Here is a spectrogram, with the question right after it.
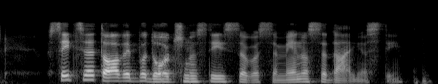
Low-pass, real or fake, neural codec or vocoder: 7.2 kHz; fake; codec, 16 kHz, 0.8 kbps, ZipCodec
